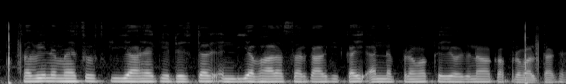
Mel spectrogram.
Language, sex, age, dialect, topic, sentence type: Hindi, male, 18-24, Awadhi Bundeli, banking, statement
